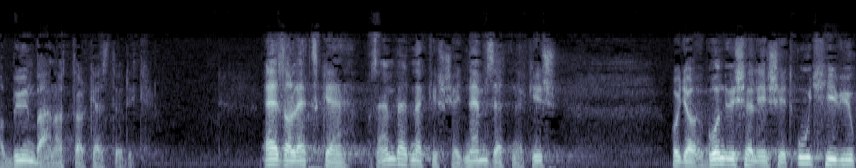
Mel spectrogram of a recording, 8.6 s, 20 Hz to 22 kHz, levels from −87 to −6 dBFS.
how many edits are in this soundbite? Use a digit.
2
